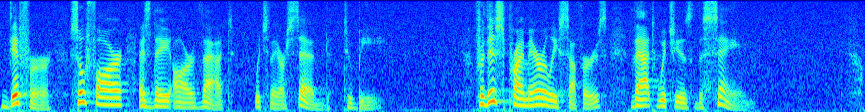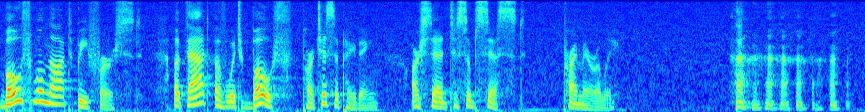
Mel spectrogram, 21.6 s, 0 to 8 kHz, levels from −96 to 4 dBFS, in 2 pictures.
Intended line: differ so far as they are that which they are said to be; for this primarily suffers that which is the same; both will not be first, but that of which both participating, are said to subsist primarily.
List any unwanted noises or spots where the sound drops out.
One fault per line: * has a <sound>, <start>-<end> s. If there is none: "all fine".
* has a laugh, 19.9-21.5 s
